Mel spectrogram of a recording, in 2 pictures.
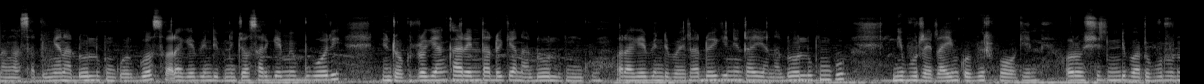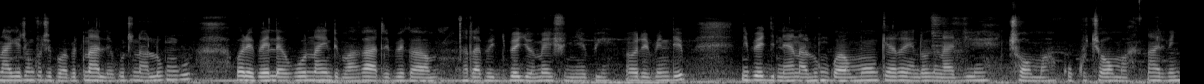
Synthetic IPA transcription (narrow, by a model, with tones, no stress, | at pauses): na˨ŋa˨sa˨du˨ŋa˦na˨do˦lu˦ku˨ŋko˨ɾɡo˦swa̰ɾa˨kepindi˨pnit͡ʃɔ˦sa˦ɾɡe˦mi˦bu˦ko˦ɾi | ninto˨kitok̬i˦a˦ŋka˦ɾɛ˦nitadoki˦a˦na˨do˦lu˨kuŋkuwa̰ɾa˨ke˦pi˦ndi˨pa˨i˨tado˦i˦ki˦ni˦nta˦ia˨na˨do˦lu˦ku˦ŋku˦ | ni˦puta˨ita˨i˦ŋko˨pi˦ɾpɔ˨ki˦nɔ˦ɾɔ˦ʃi˦tni˦ndi˦pa˨tu˨pu˦tu˦na˦ke˦ti˦ŋku˦ti˨pa˨pi˦tna˦lɛ˨ku˦ti˦na˨lu˦ku˦ŋɡu˦ | ɔ˦ɾɛ˨pɛ˨˦lɛ˨ko˦na˦i˦ndi˨ma˨ka˦tɛ˨pɛ˦ka˨ | a˨ta˨pe˨˦d͡ʒi˨pɛ˦d͡ʒɔ˨mɛ˦ʃu˨ɲe˨pi˦nɔ˦ɾɛ˨pi˦ndi˦p̚ | ni˦pe˦d͡ʒi˨nɛ˨ja˦na˨lu˦kuŋɡu˨a˨mɔ˦ŋkɛ˦ɾa˦i˨ntɔ˦ki˨na˨d͡ʒi˦ | t͡ʃɔ˦ma˨ku˨ku˨t͡ʃɔ˦ma˨na˦ɾi˨ni˦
